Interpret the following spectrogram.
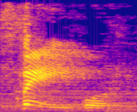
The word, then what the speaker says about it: favor: Si aplicamos la regla, podemos concluir que la sílaba fa, que es abierta, aplica el sonido abierto, es decir, ei, fei. La siguiente sílaba, vor, aplica el sonido cerrado, es decir, o, vor. La pronunciación final para la palabra favor entonces es favor.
